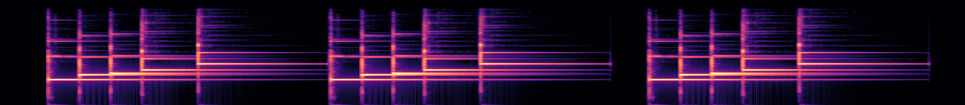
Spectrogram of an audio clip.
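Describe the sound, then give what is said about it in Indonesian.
A saron, a gamelan metallophone, is struck in three identical phrases of five quick bright metallic strikes. The last note of each phrase rings on clearly, and silent gaps separate the phrases. “Kalau saron, bunyinya seperti ini.”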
